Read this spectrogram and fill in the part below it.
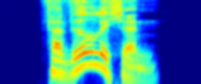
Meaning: inflection of verwirrlich: 1. strong genitive masculine/neuter singular 2. weak/mixed genitive/dative all-gender singular 3. strong/weak/mixed accusative masculine singular 4. strong dative plural
- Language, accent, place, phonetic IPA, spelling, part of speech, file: German, Germany, Berlin, [fɛɐ̯ˈvɪʁlɪçn̩], verwirrlichen, adjective, De-verwirrlichen.ogg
